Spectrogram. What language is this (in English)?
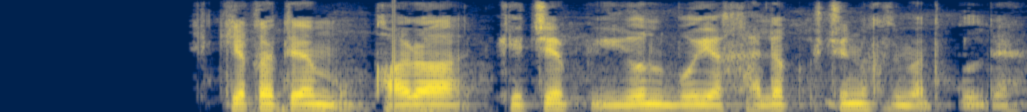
Uyghur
